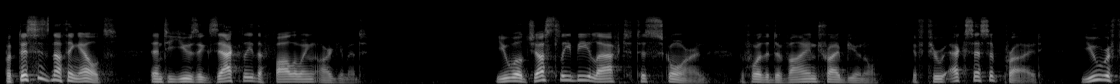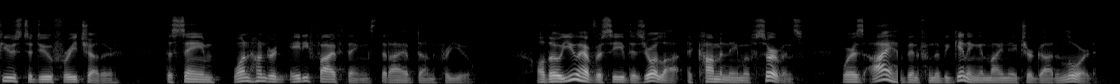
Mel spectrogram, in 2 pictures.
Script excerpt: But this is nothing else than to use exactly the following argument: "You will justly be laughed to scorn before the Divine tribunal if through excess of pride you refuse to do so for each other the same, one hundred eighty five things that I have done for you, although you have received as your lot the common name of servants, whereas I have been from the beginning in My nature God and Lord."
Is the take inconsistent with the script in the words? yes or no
yes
